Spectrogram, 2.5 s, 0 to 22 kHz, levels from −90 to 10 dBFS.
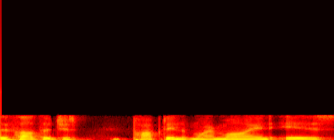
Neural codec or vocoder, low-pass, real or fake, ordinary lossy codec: codec, 24 kHz, 0.9 kbps, WavTokenizer, large speech release; 7.2 kHz; fake; AAC, 16 kbps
